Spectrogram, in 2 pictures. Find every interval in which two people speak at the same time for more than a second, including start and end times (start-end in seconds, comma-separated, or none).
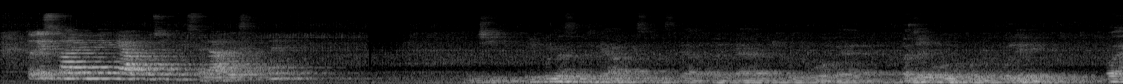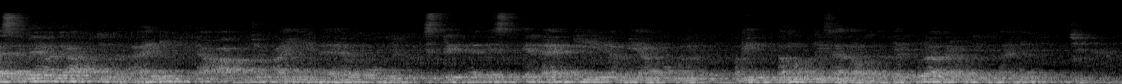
none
